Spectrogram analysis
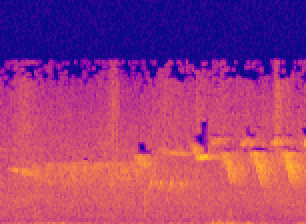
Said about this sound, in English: Just dropping a bit deeper into the woods now, beneath some oak trees and a few more sycamores again. Wind whistling through the trees.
